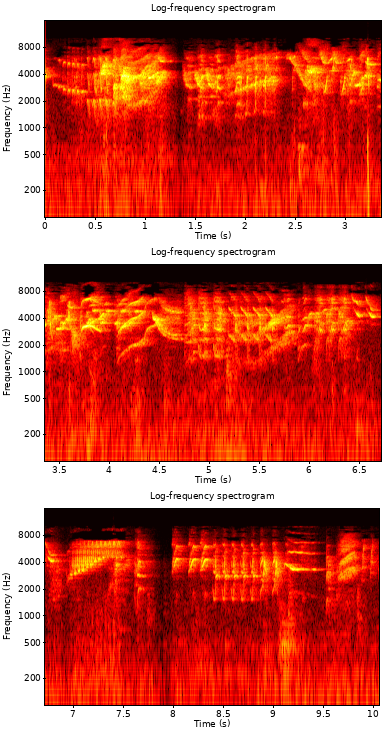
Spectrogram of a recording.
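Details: Red siskin singing to court a female: a long, fast, twittering song of high buzzy trills, chattering notes and quick whistled slurs, delivered in near-continuous phrases with two brief pauses, against a quiet background.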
